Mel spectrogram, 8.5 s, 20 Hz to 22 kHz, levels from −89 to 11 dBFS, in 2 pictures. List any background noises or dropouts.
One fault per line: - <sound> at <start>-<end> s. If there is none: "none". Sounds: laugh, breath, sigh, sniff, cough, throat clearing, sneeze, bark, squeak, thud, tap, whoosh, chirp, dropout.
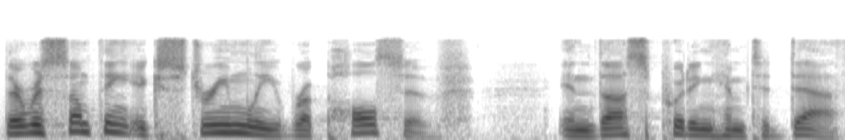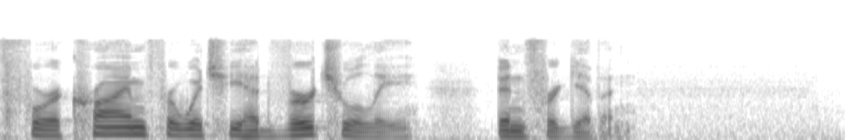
none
